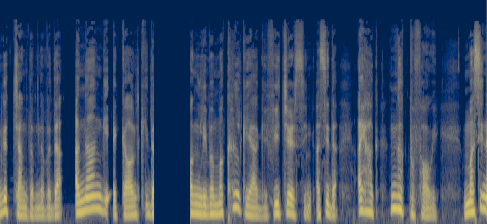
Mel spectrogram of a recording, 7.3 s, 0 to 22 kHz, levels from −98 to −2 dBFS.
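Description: At 2.31 s the speech cuts off abruptly into an audio dropout to silence lasting until 2.86 s, about 0.55 s of silence with no room tone. Likely the input was briefly lost. The waveform shows a flat line and the spectrogram a blank vertical band.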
